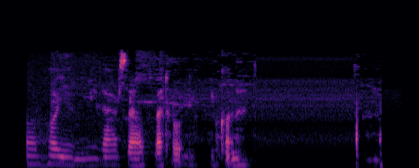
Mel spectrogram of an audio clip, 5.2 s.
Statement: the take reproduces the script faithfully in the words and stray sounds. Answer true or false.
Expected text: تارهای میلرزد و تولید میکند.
true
